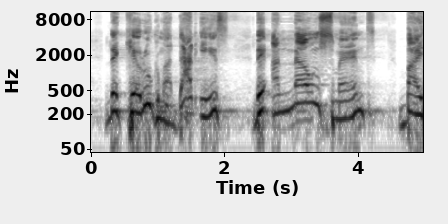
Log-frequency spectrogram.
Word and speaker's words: kerugma: Because he is using a keruso, or the kerugma of the written form.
